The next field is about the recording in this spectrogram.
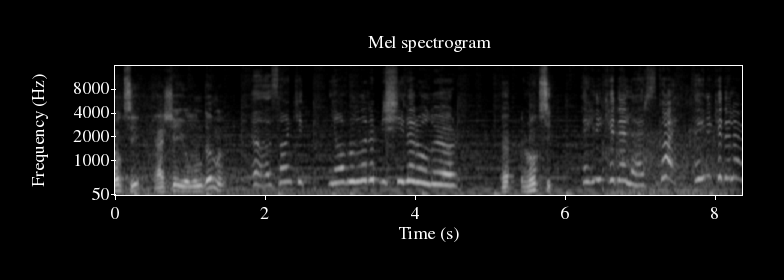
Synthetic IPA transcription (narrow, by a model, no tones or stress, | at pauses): ɾoksihæɾʃejːo̞lˠund̪amɯ | asaɲcʰi | javɾulˠaɾabiʃijlʲæɾo̞lˠujoɾ | ɛɾoksi | t̪ʰɛçlʲicʰe̞d̪elʲæɾsɨkajt̪ʰɛçlʲice̞d̪e̞lʲæɾ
